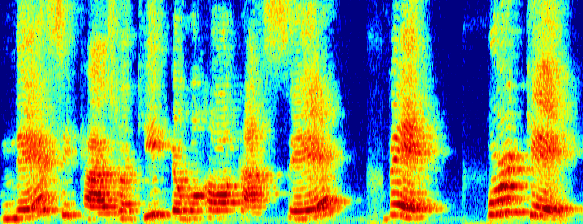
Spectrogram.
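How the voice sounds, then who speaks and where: High, bright Brazilian teacher in an echoey room. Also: female voice, sing-song, extremely slow. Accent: Brazilian Portuguese. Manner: patient, checks understanding with the children often; refers to herself as "tia" to the kids. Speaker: primary school teacher. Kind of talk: remote lesson explaining a workbook exercise.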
